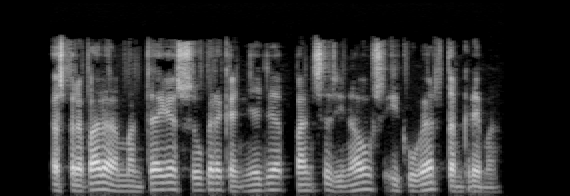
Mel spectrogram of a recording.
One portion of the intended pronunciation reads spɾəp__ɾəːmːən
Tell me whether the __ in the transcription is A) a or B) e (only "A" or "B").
A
